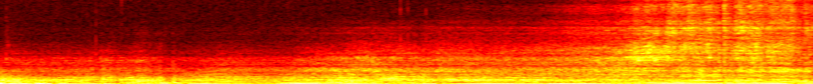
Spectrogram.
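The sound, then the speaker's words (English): A Bentley car with a loud exhaust passes by. The engine sounds as a faint, steady drone that swells slightly near the end. “There it is. There was that Bentley.”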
